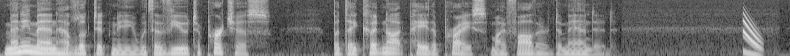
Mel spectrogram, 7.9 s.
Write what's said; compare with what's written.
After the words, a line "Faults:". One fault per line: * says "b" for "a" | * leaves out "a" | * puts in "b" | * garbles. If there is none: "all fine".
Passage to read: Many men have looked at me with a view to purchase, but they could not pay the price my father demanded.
Many men have looked at me with a view to purchase, but they could not pay the price my father demanded.
Faults:
all fine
